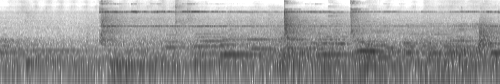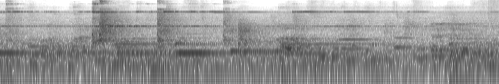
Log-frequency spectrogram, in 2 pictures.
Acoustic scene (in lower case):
cafe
